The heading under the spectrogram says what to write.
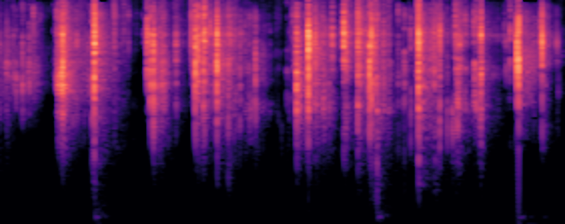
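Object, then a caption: Dry peanut in shell. Dry peanuts in their shells are held in both hands and cracked open one at a time with the fingers. Sharp, bright crack sounds mix with crinkly, crunching rustles of breaking shell, coming in quick bursts separated by short pauses.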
